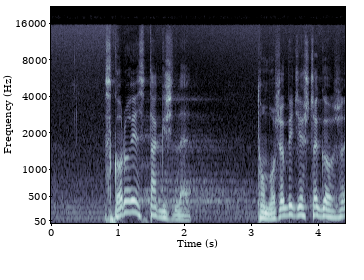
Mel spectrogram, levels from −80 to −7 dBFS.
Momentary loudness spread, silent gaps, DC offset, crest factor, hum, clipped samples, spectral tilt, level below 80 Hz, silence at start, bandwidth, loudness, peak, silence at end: 18 LU; none; under 0.1%; 14 dB; none; under 0.1%; -5 dB/octave; -38 dBFS; 0 s; 19 kHz; -22 LUFS; -8 dBFS; 0 s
